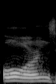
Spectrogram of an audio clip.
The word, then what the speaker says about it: Horn: starlings as well as the horns or orns as it's pronounced out there but those are the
